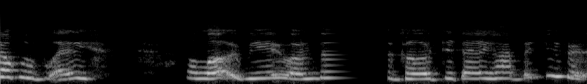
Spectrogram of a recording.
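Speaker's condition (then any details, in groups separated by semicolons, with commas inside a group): Cerebral palsy; speech impediment, speaks slowly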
